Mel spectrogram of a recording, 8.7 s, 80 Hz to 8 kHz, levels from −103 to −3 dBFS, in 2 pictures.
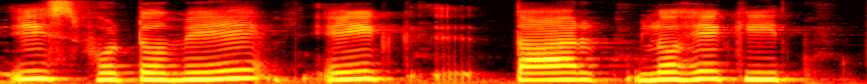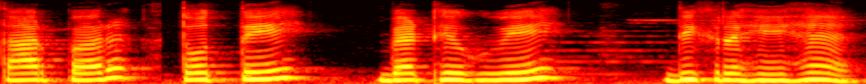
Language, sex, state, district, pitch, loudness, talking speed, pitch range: Hindi, female, Uttar Pradesh, Varanasi, 245 Hz, -24 LUFS, 105 wpm, 235-265 Hz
